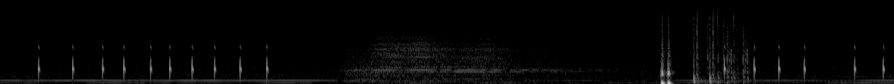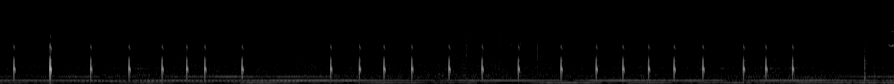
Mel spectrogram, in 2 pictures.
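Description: Short, soft clicks tick in quick succession, again and again.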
